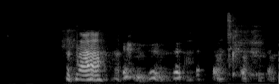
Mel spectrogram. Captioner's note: laugh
